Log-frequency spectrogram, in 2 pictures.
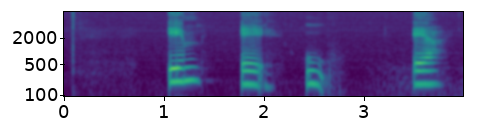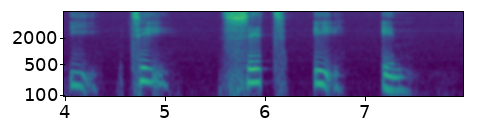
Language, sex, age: Danish, female, 58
